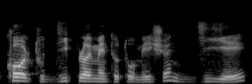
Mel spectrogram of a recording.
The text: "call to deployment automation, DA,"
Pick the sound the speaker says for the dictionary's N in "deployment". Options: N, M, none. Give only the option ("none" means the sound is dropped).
N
